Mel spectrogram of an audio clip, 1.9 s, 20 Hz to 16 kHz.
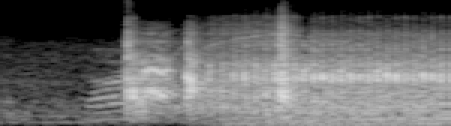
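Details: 1993 Nissan Terrano diesel with hard-starting complaint, fuel feed and return lines joined to bypass the tank: starter turns briefly, engine fires almost immediately into steady even idle; normal quick start, pointing to feed pump one-way valve draining fuel back.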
